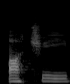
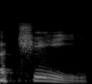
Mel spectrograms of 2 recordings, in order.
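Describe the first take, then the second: First: The first vowel is a full vowel. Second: The first vowel is a weak schwa. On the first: The speaker calls it wrong. "It's not achieve" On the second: The speaker calls it right. "It's a schwa"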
